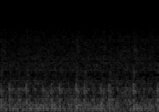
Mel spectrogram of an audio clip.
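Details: Maytag top-load washer, final spin with a heavy load of mostly jeans, restarting after the lid was lifted: even motor drone with a soft rhythmic swish about three times a second; normal spin.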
